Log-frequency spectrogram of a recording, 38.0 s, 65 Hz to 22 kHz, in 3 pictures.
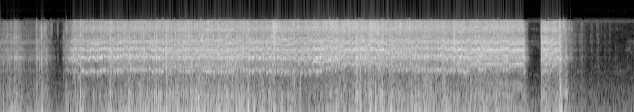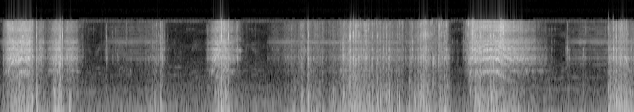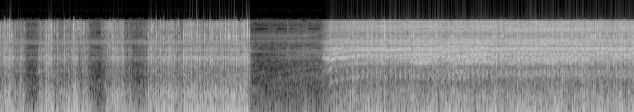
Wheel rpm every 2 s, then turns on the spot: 40, 160, 160, 190, 180, 100, 30, 20, 10, 10, 10, 30, 10, 30, 20, 10, 110, 110, 120.
14-16 18-20 24-30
